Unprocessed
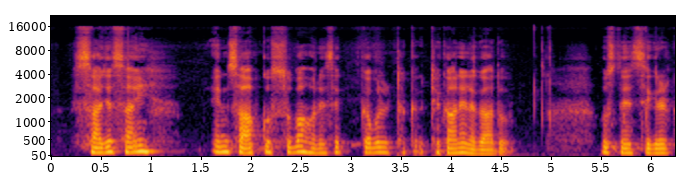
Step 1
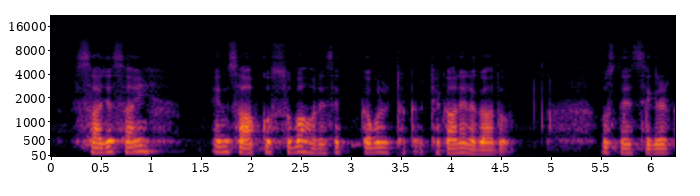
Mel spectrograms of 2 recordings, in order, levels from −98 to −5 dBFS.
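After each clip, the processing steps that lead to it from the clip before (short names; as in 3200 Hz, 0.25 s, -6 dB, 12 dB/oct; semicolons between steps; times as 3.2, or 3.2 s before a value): double band-pass 610 Hz, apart 0.86 oct; gain -4.5 dB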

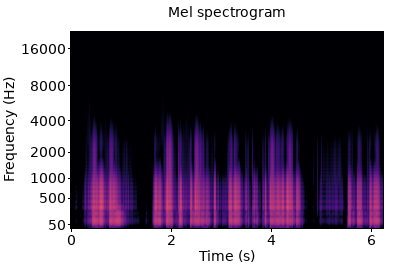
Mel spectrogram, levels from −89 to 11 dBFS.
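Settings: vocoder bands 4, saw 108 Hz; gain +2.5 dB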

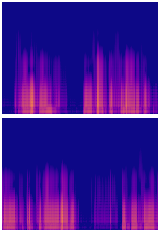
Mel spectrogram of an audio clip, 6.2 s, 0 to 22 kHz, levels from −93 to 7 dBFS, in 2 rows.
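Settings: level quantiser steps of 15 dB; gain +5 dB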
